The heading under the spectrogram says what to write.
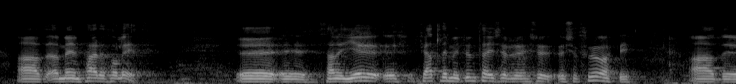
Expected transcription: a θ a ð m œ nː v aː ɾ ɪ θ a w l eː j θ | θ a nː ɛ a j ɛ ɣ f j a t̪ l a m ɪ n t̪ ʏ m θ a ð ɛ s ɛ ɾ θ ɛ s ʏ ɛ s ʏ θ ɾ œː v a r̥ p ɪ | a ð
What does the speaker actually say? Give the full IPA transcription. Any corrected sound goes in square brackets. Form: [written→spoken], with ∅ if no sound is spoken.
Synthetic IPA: a [θ→ð] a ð m [œ→ɛ] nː [v→f] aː ɾ ɪ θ a w l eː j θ | θ a nː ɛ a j ɛ ɣ f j a t̪ l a m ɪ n t̪ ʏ m θ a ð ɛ s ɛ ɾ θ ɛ s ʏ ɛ s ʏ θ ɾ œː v a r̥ p ɪ | a ð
